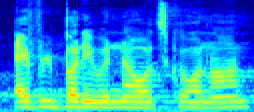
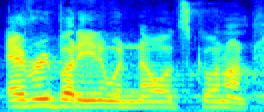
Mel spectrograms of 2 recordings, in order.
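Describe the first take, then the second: First: Everybody would know what's going on asked with a questioning rise, quick; rhetorical question. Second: Everybody would know what's going on stated firmly, falling at the end, quick; emphatic statement. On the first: Quick questioning tone. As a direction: pastor asks the congregation a quick rhetorical question. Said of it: "Like, everybody would know what's going on". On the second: Firm falling statement. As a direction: pastor answers his own question firmly to the congregation. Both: Shown as a demonstration.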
